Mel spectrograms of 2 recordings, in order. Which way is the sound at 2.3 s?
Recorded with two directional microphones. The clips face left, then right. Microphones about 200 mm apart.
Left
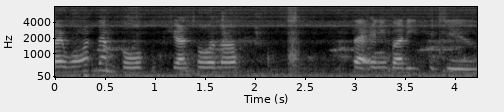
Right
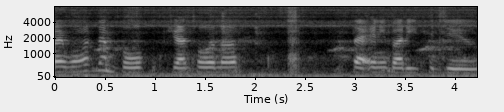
25° right (ahead or behind).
